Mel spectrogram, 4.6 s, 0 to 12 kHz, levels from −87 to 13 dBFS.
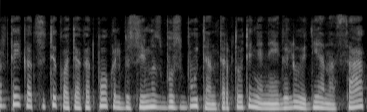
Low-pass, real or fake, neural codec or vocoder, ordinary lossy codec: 7.2 kHz; fake; codec, 16 kHz, 16 kbps, FreqCodec, smaller model; MP3, 48 kbps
